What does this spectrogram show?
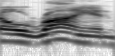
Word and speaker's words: Orion: you're familiar with Orion's Belt we have an Orion but it's pronounced Orion uh if you're familiar with France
